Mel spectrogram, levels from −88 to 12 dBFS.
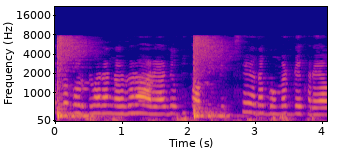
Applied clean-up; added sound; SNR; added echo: classical method WPE with log-MMSE.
